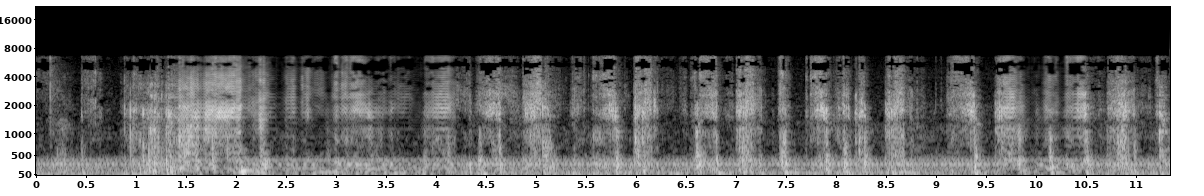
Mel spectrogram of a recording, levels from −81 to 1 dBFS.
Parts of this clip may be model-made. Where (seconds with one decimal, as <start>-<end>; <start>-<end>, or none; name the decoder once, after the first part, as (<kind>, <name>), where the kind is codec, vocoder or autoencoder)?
1.4-4.2 (vocoder, Vocos); 9.7-10.5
